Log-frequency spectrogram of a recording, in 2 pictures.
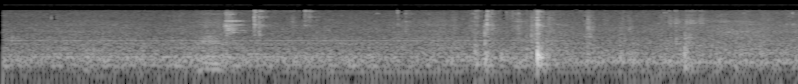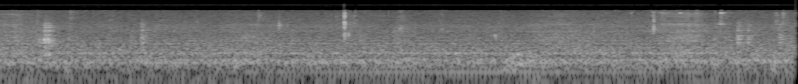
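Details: Quiet indoor room with a steady low hum and occasional faint clinks and taps, with no animal voices.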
